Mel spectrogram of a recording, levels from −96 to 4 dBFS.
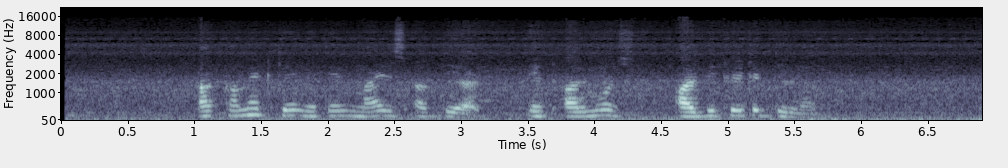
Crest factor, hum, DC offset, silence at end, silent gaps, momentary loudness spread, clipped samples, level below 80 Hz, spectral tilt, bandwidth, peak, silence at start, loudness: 22 dB; none; under 0.1%; 0 s; none; 22 LU; under 0.1%; -44 dBFS; -8 dB/octave; 13.5 kHz; -2 dBFS; 0.05 s; -24 LUFS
